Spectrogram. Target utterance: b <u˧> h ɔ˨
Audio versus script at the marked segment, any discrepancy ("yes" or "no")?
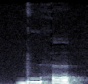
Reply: no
